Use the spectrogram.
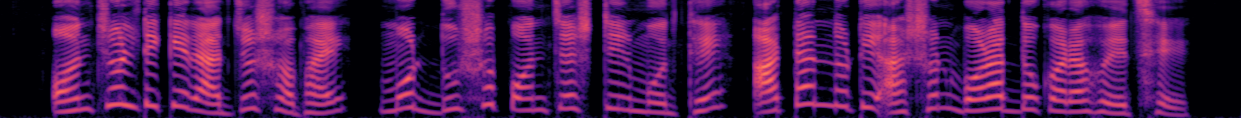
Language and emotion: Bengali, neutral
